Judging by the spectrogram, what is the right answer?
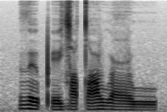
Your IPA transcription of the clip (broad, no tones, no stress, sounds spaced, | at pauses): ð ɘ pʼ e zʲ ɘ tˤ i β u ʕ u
